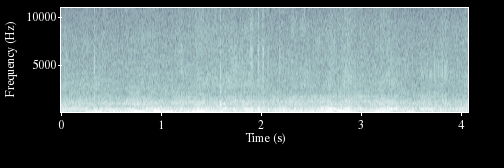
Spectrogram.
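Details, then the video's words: Hive entrance with bees arriving, recorded on a Xiaomi Yi action camera: continuous layered buzzing with pitch drifting as individuals fly by, plus soft low bumps and a louder swell near the end. "Bees arriving at hive"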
